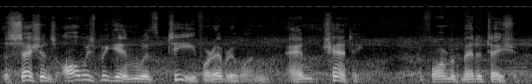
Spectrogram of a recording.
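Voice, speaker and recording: Male documentary narrator with animated intonation. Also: medium pitch, moderate pace, very noisy. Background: music.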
